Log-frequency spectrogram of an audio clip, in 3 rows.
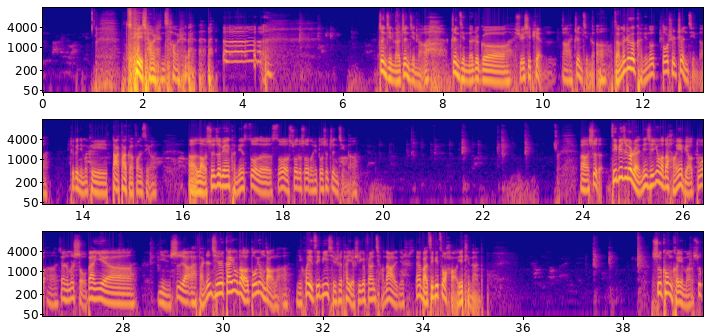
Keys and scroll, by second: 5.0 space, 5.4 3, 5.6 3, 6.6 ctrl+z, 6.9-7.9 typing, 13.6 ctrl+z, 14.1 ctrl+z, 15.0 alt+s, 16.4 ctrl+z, 16.5 ctrl+z, 18.0 ctrl+z, 18.7 ctrl+z, 20.5-22.7 typing, 20.9 alt+s, 24.6 space, 28.4 2, 37.3 space, 37.6 3, 38.0 3, 38.2 space, 39.2 space.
